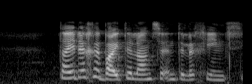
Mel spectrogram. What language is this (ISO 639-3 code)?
afr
